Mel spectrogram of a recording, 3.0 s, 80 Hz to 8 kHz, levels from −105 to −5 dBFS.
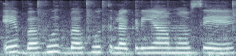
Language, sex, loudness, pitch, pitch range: Hindi, female, -14 LUFS, 255 Hz, 250-275 Hz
